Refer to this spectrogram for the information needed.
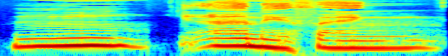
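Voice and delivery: slow, sleepy, sighing reply; dreamy sigh. A narrator's reading. Demon answers the angel, dreamy and content. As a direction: drift the word out half asleep. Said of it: "Anthony sighed dreamily".

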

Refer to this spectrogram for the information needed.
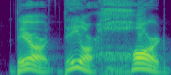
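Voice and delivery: slow, admiring, leaning on hard; hyped-up praise. Real, not acted. Host hyping the Texans receivers, slow admiring swagger. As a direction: savor it like it's the coolest thing.

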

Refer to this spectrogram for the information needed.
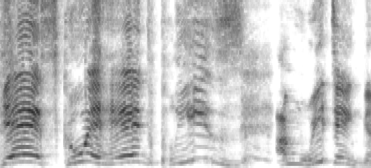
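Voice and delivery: high-pitched, exasperated go-ahead; testy impatience. Acted. Interviewer yielding to a difficult guest, testy and impatient.

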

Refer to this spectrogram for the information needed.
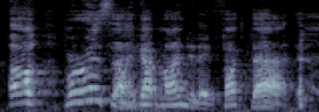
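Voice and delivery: loud and high, laughing; loud laughing exclamation. Real, not acted. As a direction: call it out, laughing. Loud excited announcement.

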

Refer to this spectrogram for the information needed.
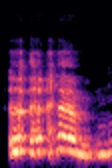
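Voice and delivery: small polite throat clear. A narrator's reading. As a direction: clear your throat before correcting someone. Narrator clears throat before correcting. (beleefd de keel schrapen)

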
